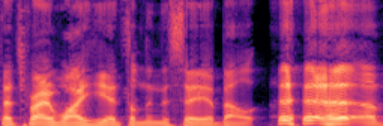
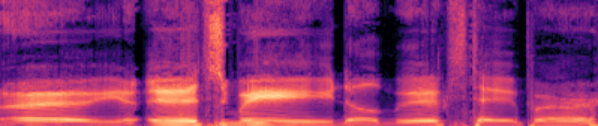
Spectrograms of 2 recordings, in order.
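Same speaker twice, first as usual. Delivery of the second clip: put-on deep voice, very slow and drawn out; 3 semitones lower than usual. Playing the mixtaper character introducing himself: put-on deep voice. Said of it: "talk in the deep voice".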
